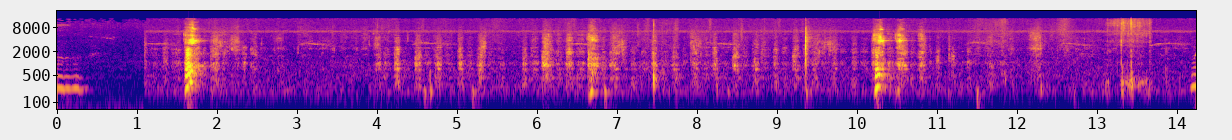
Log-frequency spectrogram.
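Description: Bernese mountain dog panting in short, uneven breaths, with two louder huffs, one about two seconds in and one about ten seconds in.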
